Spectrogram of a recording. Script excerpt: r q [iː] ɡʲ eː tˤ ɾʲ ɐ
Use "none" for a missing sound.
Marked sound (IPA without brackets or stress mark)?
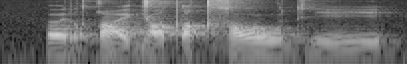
eː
